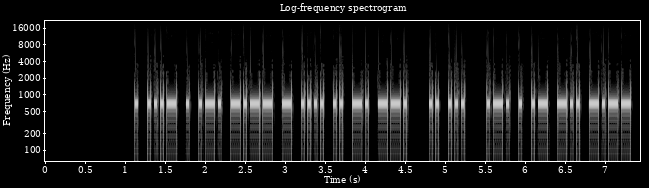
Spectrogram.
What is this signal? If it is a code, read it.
Morse code, heard as a keyed tone, about 30 wpm, 700 Hz. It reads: EVERYTHING IS READY
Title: Sentences from Top 700 Words 30wpm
